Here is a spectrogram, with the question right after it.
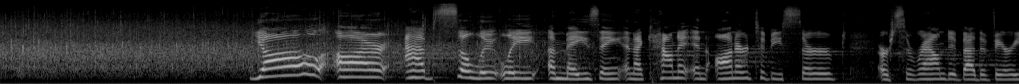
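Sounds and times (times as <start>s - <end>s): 
church congregation applauding at a morning service: 0.0s - 5.5s
speech: 2.5s - 10.1s.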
